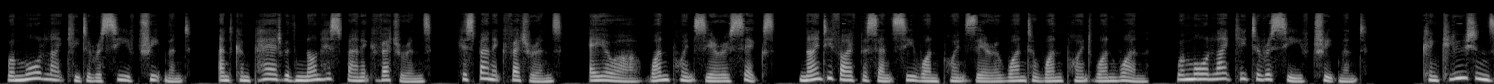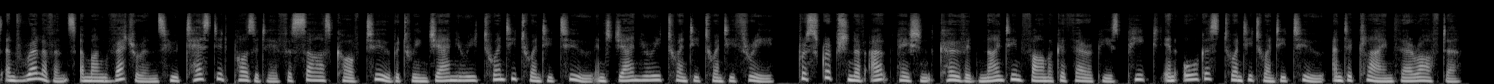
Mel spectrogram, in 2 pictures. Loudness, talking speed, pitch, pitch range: -25 LUFS, 115 wpm, 180 Hz, 155-205 Hz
